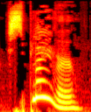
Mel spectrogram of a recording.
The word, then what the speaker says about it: Splaver: Splaver. Yep. S-P-L-A-V-E-R. Splaver. Okay. Now, say that one more time, just in case somebody's trying to write this down. Dr. Splaver. S-P-L-A-V-E-R. Rhymes with flavor.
